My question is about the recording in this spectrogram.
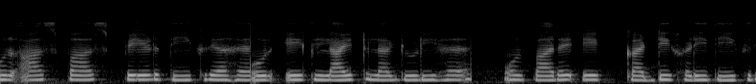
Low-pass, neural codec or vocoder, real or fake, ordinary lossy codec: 7.2 kHz; vocoder, 44.1 kHz, 80 mel bands, Vocos; fake; MP3, 48 kbps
